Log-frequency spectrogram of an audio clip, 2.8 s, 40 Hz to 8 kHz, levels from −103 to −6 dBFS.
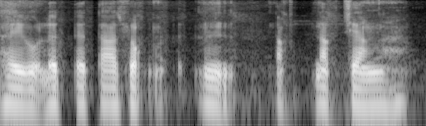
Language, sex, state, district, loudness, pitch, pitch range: Wancho, male, Arunachal Pradesh, Longding, -22 LUFS, 100 Hz, 95-100 Hz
